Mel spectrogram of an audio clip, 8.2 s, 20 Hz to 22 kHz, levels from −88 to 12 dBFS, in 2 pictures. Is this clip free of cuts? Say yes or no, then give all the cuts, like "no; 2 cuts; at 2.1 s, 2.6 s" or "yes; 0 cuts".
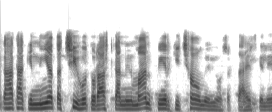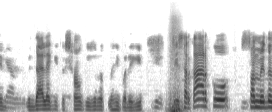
no; 1 cut; at 6.6 s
